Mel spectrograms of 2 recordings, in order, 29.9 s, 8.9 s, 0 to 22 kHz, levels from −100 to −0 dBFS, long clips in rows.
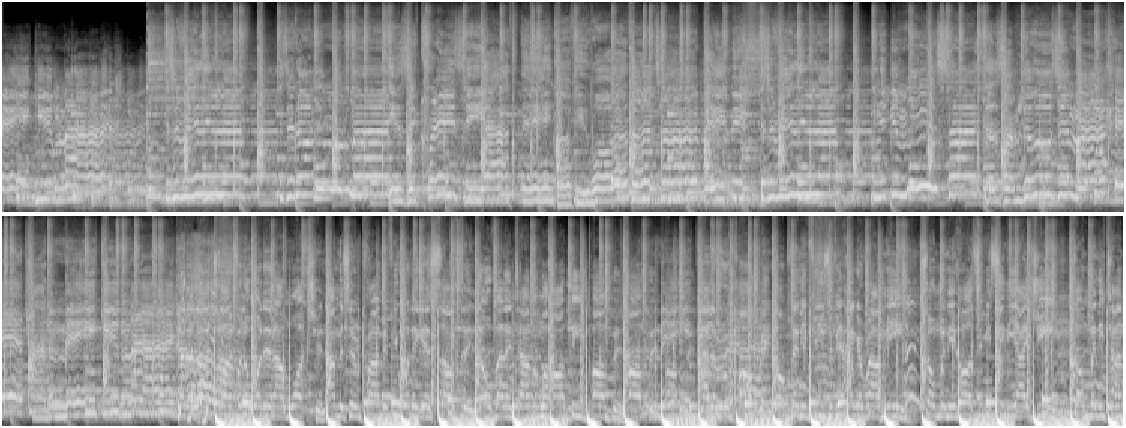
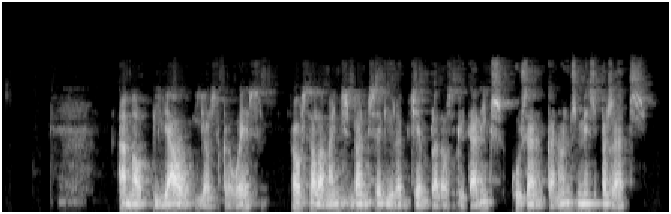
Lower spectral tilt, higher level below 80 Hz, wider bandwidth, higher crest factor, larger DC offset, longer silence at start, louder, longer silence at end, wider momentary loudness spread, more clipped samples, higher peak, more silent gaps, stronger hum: second, -4 dB/octave vs -7 dB/octave; first, -18 dBFS vs -56 dBFS; first, over 20 kHz vs 7.2 kHz; second, 12 dB vs 18 dB; neither; second, 0 s vs 1.55 s; first, -13 LUFS vs -20 LUFS; second, 0 s vs 0.35 s; second, 6 LU vs 10 LU; neither; about the same, 0 dBFS vs -2 dBFS; second, none vs 3.76-3.80 s; neither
